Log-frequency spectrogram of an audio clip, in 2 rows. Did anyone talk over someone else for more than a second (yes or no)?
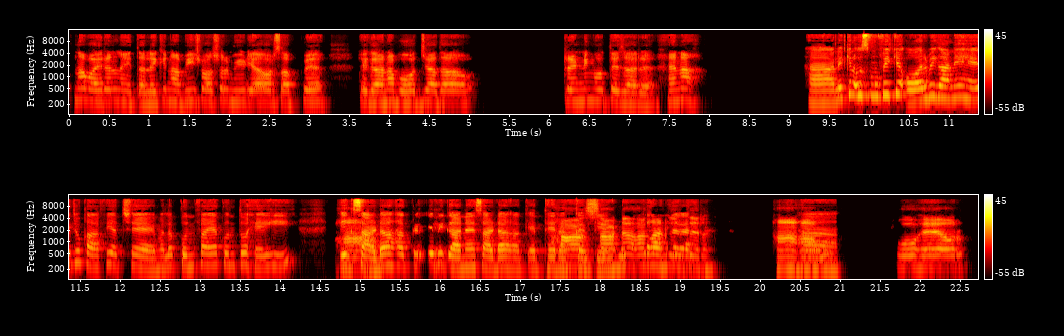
yes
